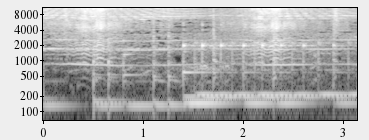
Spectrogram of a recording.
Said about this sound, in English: As we pressed deeper into the swamp, thousands of mosquitoes swarmed us in a cloud, biting our exposed skin.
